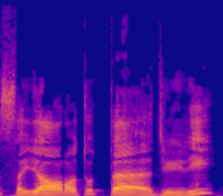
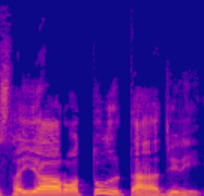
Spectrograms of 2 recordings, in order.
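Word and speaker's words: سيارةُ التاجرِ: সাইয়ারাতুত তাজিরি, সাইয়ারাতুত তাজিরি জামিলাতুন। অনেকেই ভুল করে বলতে পারে সাইয়ারাতুল তাজিরি, না। কিছু কিছু হরফের শুরুতে আলিফ লাম যুক্ত হলে সেই আলিফ লামটার প্রোনাউন্স হয় না।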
